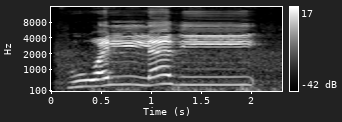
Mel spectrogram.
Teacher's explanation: هو الذی، ذی پہ جو ہے مد منفصل ہے، حروف مدہ کے بعد حمزہ دوسرے کلمے میں آ گیا ہے تو مد منفصل 4 الفی مد ہیں، 4 الف کے برابر ہم نے اس کو کھینچ کر پڑھنا ہے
